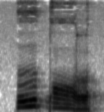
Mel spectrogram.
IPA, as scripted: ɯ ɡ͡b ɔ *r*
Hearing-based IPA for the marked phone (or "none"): l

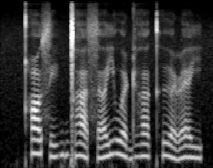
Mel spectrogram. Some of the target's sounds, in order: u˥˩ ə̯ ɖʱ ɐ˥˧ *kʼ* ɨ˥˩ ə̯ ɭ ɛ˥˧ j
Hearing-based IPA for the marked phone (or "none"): kʰ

